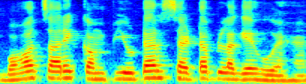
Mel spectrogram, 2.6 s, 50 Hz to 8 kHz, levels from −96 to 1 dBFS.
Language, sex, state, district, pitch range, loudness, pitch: Hindi, male, Jharkhand, Garhwa, 160-190 Hz, -14 LUFS, 175 Hz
